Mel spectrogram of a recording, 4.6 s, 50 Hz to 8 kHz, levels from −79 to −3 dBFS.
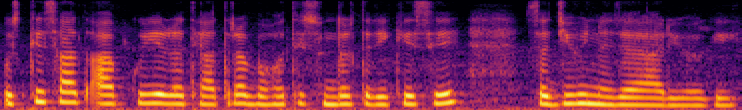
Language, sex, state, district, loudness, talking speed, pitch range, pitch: Hindi, female, Uttar Pradesh, Lucknow, -14 LUFS, 220 wpm, 210-235 Hz, 225 Hz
